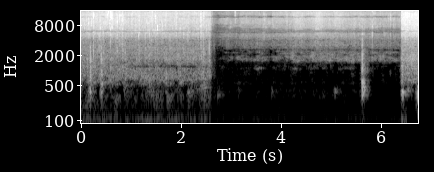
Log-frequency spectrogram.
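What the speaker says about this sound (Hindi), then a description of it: "ब्लैक पेपर को हम 2 से 3 मिनट भून लेंगे ताकि ये कच्चापन इसमें से खत्म हो जाए।" Black pepper roasting in a pan while making nawabi paneer, giving a steady broadband sizzle that drops to a quieter crackle midway and then swells again near the end, close and alone with no talk.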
